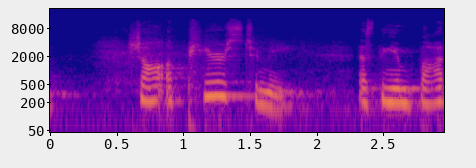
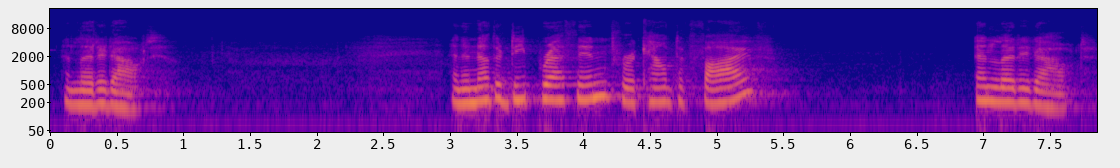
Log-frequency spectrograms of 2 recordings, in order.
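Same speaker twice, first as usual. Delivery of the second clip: guided meditation; 2 semitones higher than usual. Acted. Leads group meditation.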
